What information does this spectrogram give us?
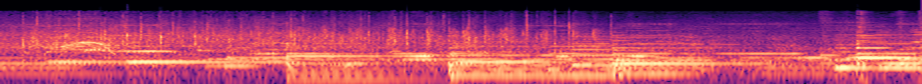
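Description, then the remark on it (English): A church audience claps steadily throughout, giving Jesus a hand of praise, a dense wash of applause mixed with a few cheers, over loud sustained organ or keyboard chords that shift every few seconds. “Give Jesus a hand of praise, somebody.”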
